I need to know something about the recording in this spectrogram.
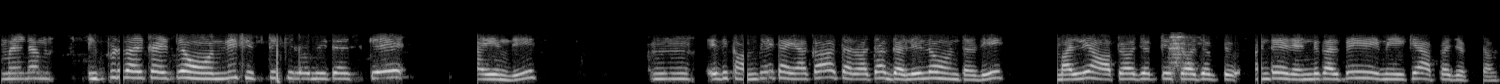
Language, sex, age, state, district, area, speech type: Telugu, female, 45-60, Andhra Pradesh, Visakhapatnam, urban, conversation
